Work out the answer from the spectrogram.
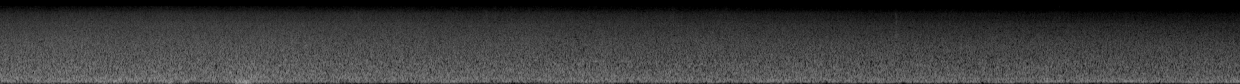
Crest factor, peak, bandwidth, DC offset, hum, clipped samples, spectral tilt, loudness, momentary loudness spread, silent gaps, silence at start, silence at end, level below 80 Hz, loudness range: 16 dB; -18 dBFS; 16.5 kHz; under 0.1%; none; under 0.1%; -3.5 dB/octave; -32 LUFS; 5 LU; none; 0 s; 0 s; -58 dBFS; 4 LU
